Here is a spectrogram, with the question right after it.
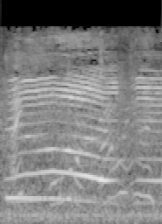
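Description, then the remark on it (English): A baby on a plane wails in one sustained, high-pitched cry with a wavering, harmonic tone that rises slightly and then trails off, loud and continuous over a low background rumble. “You know, why is there always a crying baby on a plane?”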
